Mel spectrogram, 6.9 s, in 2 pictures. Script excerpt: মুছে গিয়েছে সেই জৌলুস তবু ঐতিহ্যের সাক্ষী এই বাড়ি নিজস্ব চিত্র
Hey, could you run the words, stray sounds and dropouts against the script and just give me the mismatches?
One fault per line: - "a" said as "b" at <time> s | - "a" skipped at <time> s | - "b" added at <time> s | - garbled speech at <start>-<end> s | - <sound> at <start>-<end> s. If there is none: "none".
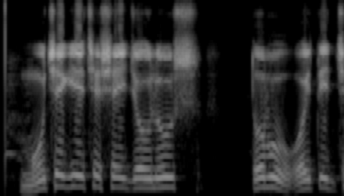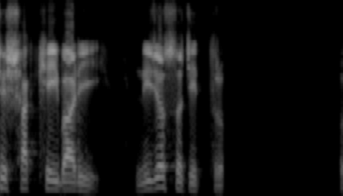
none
